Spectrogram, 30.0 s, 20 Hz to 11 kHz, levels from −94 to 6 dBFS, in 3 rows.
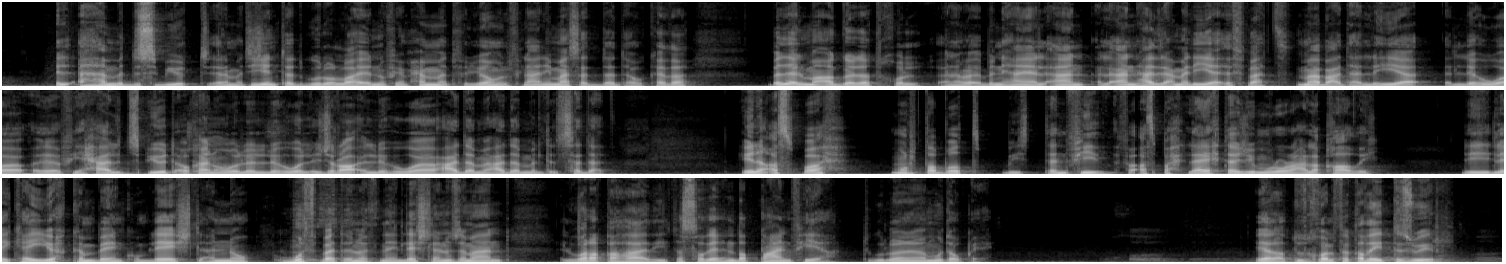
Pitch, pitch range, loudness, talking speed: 115 Hz, 100-130 Hz, -26 LUFS, 170 wpm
